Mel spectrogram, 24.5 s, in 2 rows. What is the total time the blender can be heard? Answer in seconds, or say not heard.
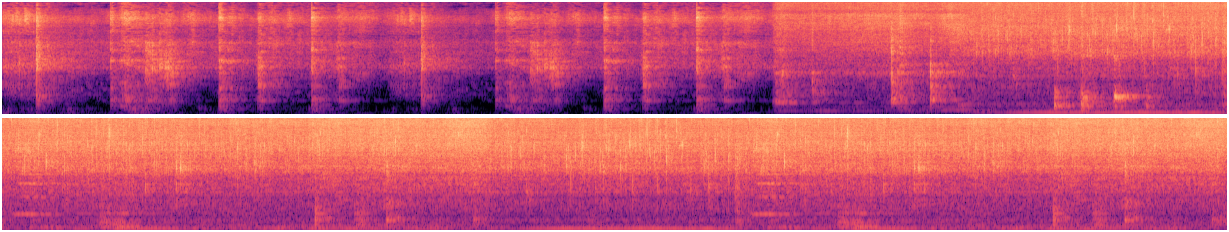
not heard.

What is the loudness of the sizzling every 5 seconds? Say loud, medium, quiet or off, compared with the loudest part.
medium, medium, loud, loud, loud.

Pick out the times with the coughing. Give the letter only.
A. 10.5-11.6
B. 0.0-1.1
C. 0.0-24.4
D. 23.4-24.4
A.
